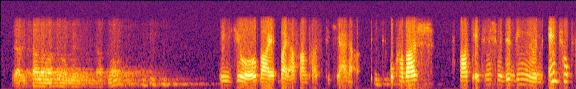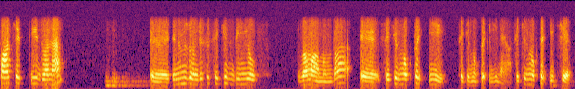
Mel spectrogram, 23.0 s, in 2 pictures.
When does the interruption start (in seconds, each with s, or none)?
none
